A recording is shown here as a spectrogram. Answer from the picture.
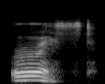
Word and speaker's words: wrist: put in wrist because it starts with a w, but we don't say were, we just say wrist.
